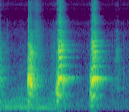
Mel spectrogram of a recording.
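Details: Pet dachshunds Sausage and Weenie, urged to go after a kitty, bark three times in sharp high yaps spaced roughly half a second apart, with a low hum underneath.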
